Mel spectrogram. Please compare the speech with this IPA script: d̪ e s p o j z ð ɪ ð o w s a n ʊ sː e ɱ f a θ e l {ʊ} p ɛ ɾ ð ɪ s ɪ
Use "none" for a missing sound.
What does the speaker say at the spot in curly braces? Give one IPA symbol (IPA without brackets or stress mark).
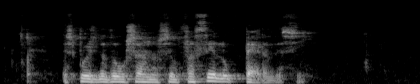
ʊ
